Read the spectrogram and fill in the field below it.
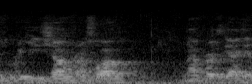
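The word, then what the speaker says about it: Jean-Francois: say my name right everybody said John Francisco when I finally got I got around people people I started people saying John Fran Squad I was like that's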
